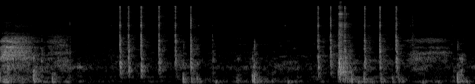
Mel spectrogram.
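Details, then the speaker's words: Seth Thomas Sonora clock with balance escapement, being wound: quick bursts of ratchet clicks with uneven gaps; mainspring slipping, not catching, click possibly slipping; needs fixing. "think I have a the mainspring is slipping as I wind it up It's not catching The Click um might be slipping but anyway I'm gonna have to fix it"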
